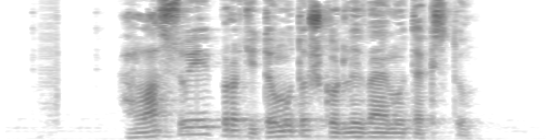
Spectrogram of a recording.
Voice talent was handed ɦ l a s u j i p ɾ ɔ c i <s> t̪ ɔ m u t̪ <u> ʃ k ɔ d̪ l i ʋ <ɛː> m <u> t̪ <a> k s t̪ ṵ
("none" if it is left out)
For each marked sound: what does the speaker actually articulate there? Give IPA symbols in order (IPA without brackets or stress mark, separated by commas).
none, ɔ, ɛː, u, ɛ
